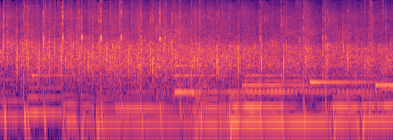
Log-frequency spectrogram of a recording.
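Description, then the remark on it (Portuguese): An audience applauds steadily for the Lord, a dense, continuous wash of clapping, while sustained low organ or keyboard chords hold and shift underneath. “Nós salve de palmas ao Senhor.”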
